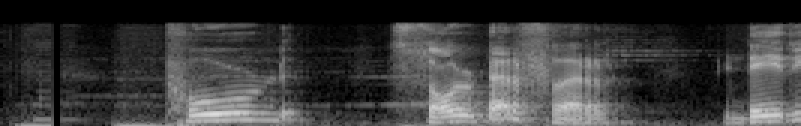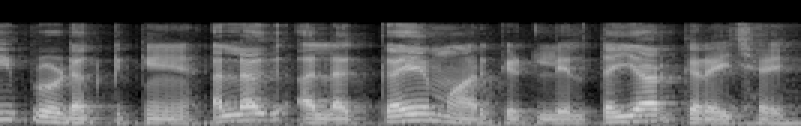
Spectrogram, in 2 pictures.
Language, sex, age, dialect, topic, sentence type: Maithili, male, 25-30, Bajjika, agriculture, statement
